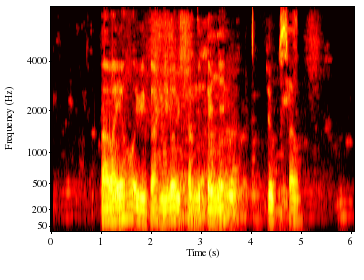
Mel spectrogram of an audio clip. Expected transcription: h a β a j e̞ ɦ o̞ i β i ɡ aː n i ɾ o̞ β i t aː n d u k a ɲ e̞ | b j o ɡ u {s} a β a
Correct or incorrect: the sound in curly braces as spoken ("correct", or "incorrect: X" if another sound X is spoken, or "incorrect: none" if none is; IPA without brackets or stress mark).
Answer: correct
